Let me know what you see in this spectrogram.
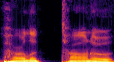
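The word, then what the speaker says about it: Napolitano: Janet Naratano, that's how her name is pronounced.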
